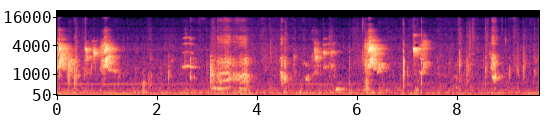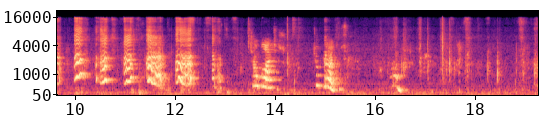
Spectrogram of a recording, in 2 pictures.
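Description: French Bulldog puppies make short, high squeaks and whimpers in quick, irregular bursts.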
